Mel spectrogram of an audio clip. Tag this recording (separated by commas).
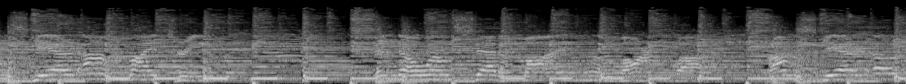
Music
